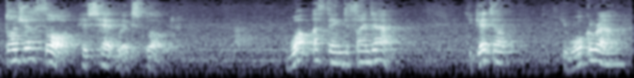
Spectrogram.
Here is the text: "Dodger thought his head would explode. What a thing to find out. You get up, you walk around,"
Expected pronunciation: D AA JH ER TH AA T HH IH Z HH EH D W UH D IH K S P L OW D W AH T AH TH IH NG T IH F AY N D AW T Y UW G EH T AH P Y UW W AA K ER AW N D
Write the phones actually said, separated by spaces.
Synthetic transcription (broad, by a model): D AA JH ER TH AA T HH IH Z HH EH D W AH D IH K S P L OW D W AH T AH TH IH NG T IH F AY N D AW T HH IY G EH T AH P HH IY W AA K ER AW N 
